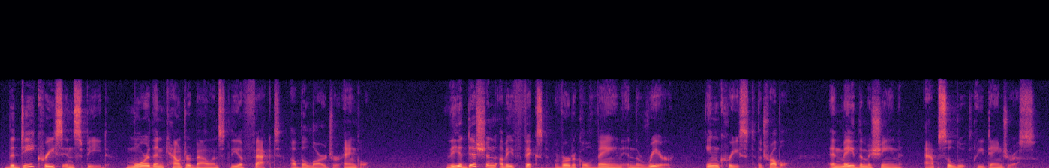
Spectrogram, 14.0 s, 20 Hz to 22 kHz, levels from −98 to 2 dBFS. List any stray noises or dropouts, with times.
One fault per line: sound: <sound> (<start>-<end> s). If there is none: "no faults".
no faults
